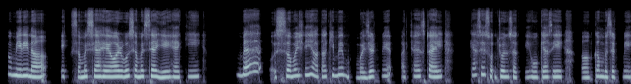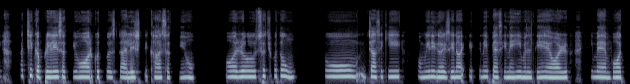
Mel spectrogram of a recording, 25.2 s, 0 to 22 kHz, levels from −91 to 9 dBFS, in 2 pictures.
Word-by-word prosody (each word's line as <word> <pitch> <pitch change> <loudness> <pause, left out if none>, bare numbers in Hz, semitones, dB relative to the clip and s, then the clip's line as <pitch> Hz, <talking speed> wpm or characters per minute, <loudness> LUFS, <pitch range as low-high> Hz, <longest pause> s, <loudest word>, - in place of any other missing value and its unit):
तो 355 - -4
मेरी 310 -2 +5
न - - +6 0.6
एक 270 -1 -7
समस्या 265 +2 +2
है 265 0 +6
और 265 +1 +6
वो 270 +2 +4
समस्या 275 0 +3
ये 250 -2 +4
है 255 -1 +2
कि 270 +2 -5 0.9
मैं 355 +2 +5 0.6
समझ 285 +1 +2
नहीं 340 +2 +1
आता 270 -4 -1
कि 320 - -1
मैं 335 +3 0 0.3
बजट 230 +3 0
में 290 +4 -5 0.2
अच्छा 275 +3 -5
स्टाइल 260 -1 +2 0.6
कैसे 340 +2 -2
सु 275 - -1
चुन 265 -1 +3
सकती 240 -1 -4
हूँ, 245 -1 -1
कैसे 255 0 +1 0.4
अ, 230 0 -1
कम 275 -1 +1
बजट 250 -1 0
में 255 -1 -4 0.4
अच्छे 285 +2 -2
कपड़े 250 0 +3
ले 250 0 +5
सकती 245 0 -4
हूँ 245 0 0
और 245 0 +3
खुद 245 - -1
को 245 -1 -4
स्टाइलिश 235 0 0
दिखा 235 -1 -2
सकती 230 0 -8
हूँ। 235 -1 -1 0.6
और 260 0 +2
सच 280 +1 -4
बताऊँ 280 -4 -1 0.4
तो 270 0 0 0.2
जैसे 255 0 -1
कि 260 +1 -2 0.4
मेरे 255 +2 0
घर 245 0 +3
से 245 +1 -2
न 245 0 +2
इतने 255 0 -7
पैसे 240 -1 -3
नहीं 240 +1 +3
मिलते 235 0 0
हैं 240 0 +2
और 230 0 +3 0.5
मैं 240 -2 +1
बहुत 235 0 0
255 Hz, 145 wpm, -25 LUFS, 245-270 Hz, 0.9 s, न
